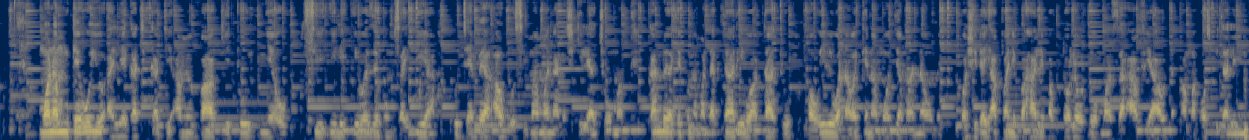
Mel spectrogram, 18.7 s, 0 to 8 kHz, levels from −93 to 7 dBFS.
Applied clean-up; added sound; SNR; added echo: classical method Wiener filter.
